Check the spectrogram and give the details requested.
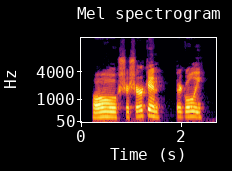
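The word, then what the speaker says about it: Shesterkin: Oh, Shashurkin, their goalie. Upper body injury. Igor Shasherkin. Is that how you say it? There's a T in there.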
